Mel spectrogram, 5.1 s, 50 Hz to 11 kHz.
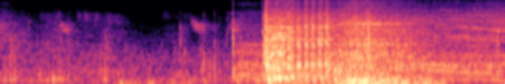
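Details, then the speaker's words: BJ40 Land Cruiser with 1UZ V8 swap and manual gearbox cranking without starting: steady starter churn about three or four beats a second that never catches; spark intermittent, sometimes trying to fire, previously totally dead. "okay it's quite intermittent in the spark but it sometimes has some because you can hear it trying to fire up which before we brought it here it was totally dead"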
